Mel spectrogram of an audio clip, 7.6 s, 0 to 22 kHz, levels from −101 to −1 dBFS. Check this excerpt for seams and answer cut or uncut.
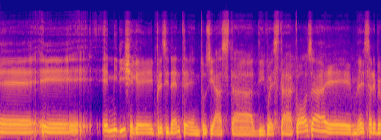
uncut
